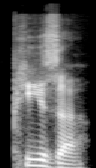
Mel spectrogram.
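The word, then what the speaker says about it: Piasa: It's pronounced Pisa by the locals.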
